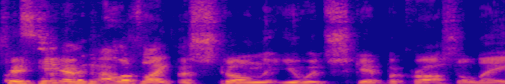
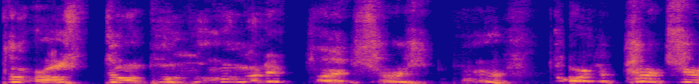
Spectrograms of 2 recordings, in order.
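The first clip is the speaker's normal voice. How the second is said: furious, very high-pitched troll yelling; 14 semitones higher than usual. Voicing an attacking troll insulting a player character: furious angry troll. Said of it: "he's super mad".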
